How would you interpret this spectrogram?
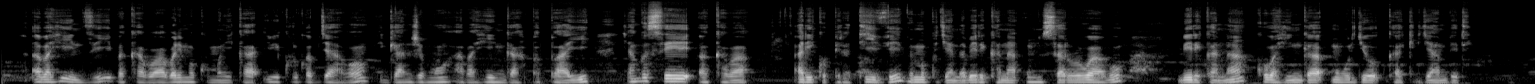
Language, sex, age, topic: Kinyarwanda, female, 18-24, agriculture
